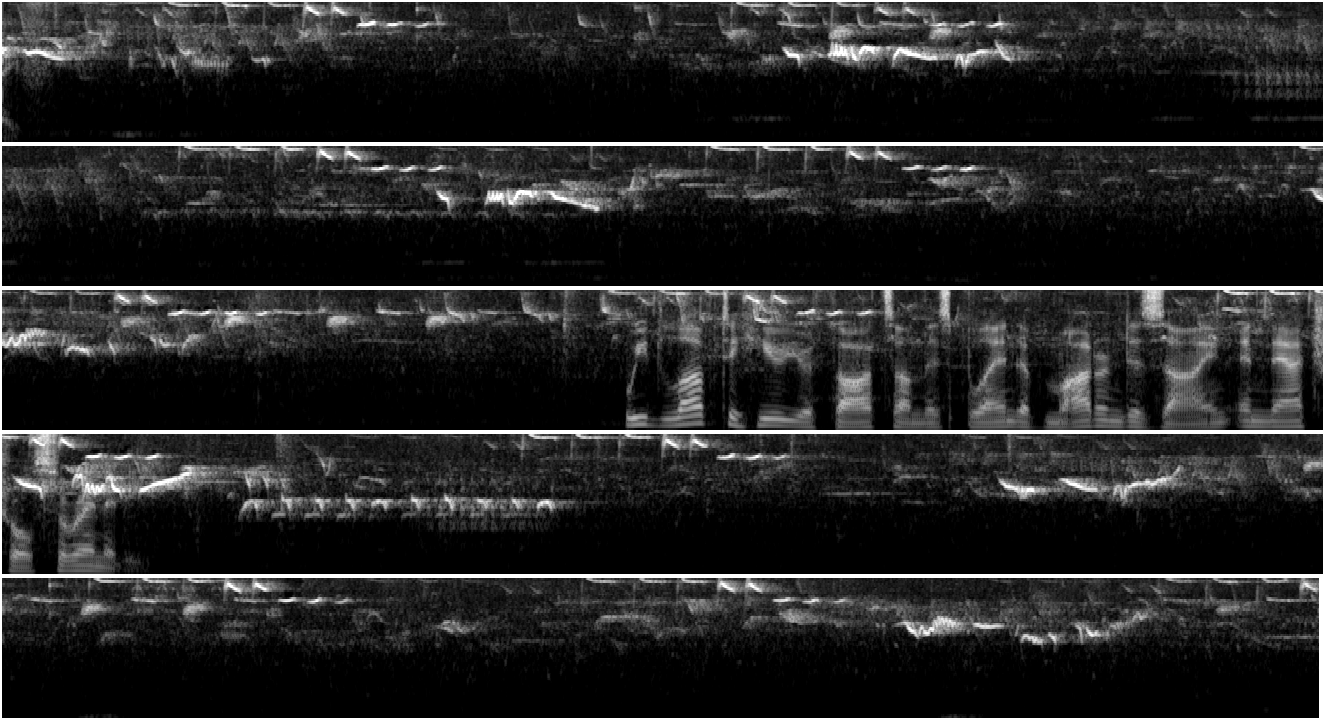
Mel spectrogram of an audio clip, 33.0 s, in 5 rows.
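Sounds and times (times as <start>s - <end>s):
birds chirping and singing: 0.0s - 33.0s.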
